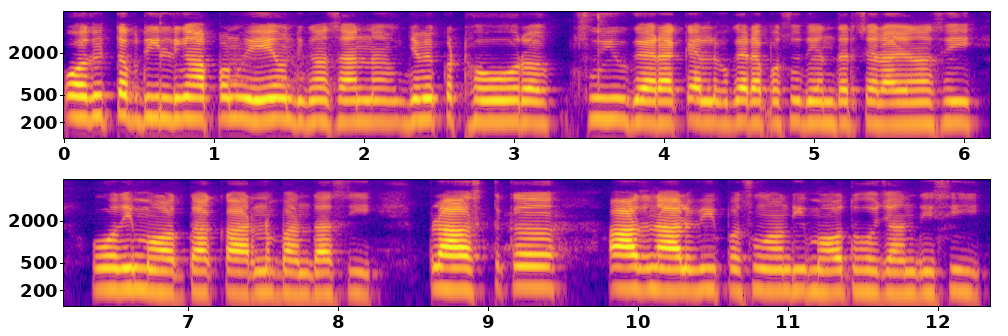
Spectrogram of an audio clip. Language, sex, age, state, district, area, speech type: Punjabi, female, 45-60, Punjab, Moga, rural, spontaneous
